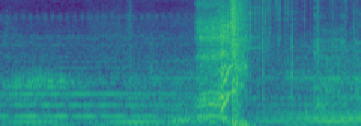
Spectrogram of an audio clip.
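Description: Katana blade stabbing through a zombie's skull: a sudden, short stab sound effect about a second and a half in. It plays over a low, held drone of background score.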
